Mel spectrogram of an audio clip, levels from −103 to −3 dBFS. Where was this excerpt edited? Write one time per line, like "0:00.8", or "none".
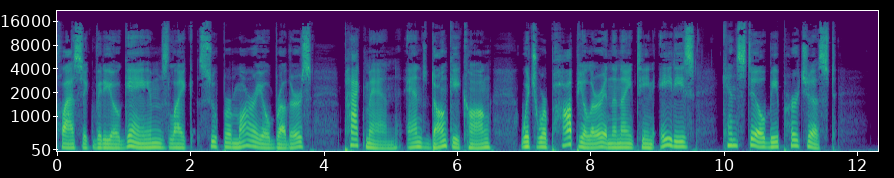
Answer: none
